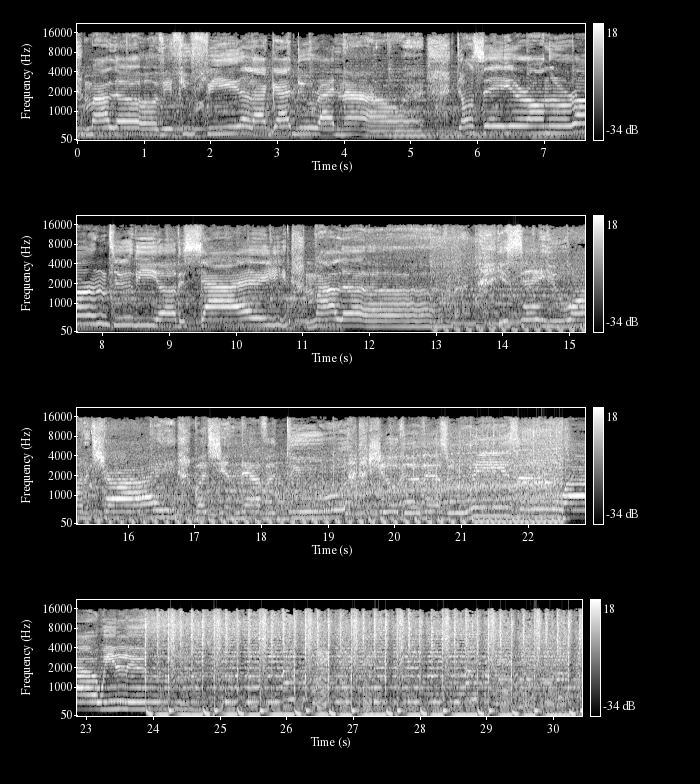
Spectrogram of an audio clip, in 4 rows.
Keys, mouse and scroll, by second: 4.1 ctrl+t, 9.0 Right, 9.1-10.7 typing, 10.3 Caps_Lock, 19.5-20.9 typing, 20.4 Caps_Lock, 25.8 ctrl+t, 29.1 alt+scroll down 1, 29.3 alt+scroll up 1.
